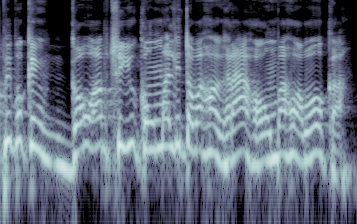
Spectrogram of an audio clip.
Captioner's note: speaking In Spanish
